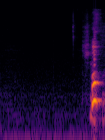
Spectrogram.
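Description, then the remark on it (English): After a stretch of near silence with a faint low hum, a single short, fairly loud dog bark sounds at the very end. “My dog needs to shh. Dutchie, go tell him to shh.”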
